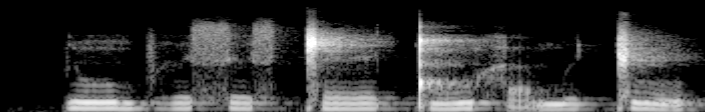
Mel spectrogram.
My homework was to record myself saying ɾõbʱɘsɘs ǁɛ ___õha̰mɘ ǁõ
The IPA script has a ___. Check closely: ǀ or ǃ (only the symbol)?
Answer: ǃ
